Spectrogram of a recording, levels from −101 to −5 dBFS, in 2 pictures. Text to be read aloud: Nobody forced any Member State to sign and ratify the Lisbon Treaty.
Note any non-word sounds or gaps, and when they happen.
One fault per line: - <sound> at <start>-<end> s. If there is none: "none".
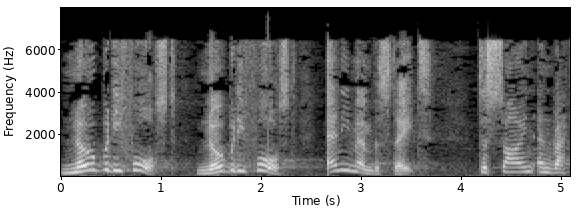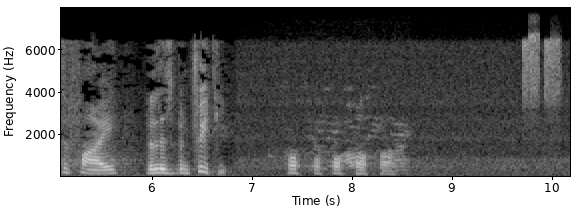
- laugh at 7.2-8.7 s
- laugh at 9.7-10.1 s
